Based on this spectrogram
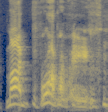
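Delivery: "properties" said very loud and mouth-filling. Explaining a trick learned in tenth grade, saying the word with a full-mouthed delivery. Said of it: "the more full your mouth is when you say the word properties".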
